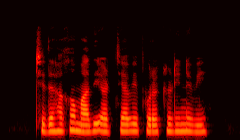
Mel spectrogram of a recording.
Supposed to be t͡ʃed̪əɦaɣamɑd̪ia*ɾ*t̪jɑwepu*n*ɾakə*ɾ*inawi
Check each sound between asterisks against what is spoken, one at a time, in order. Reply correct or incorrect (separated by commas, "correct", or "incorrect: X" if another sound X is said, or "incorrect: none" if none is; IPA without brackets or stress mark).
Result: incorrect: ɽ, incorrect: none, incorrect: ɽ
